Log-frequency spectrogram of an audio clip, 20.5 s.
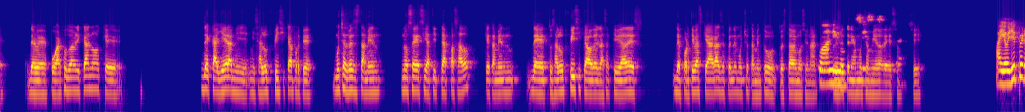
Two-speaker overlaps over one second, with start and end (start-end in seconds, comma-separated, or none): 16.3-18.1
